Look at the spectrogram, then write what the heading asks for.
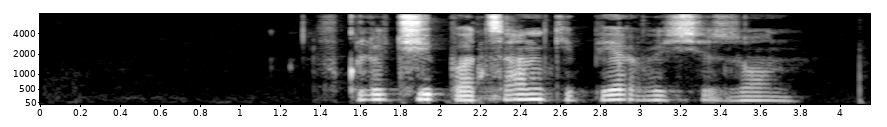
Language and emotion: Russian, neutral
